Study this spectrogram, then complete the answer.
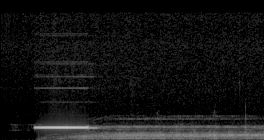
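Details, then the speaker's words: Toyota Highlander electronic liftgate after silicone spray lubrication fixed its squeak on closing: a short warning beep, then a smooth, even motor whir with no squeak; normal operation. "No more greasy noise. Okay, problem fixed."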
